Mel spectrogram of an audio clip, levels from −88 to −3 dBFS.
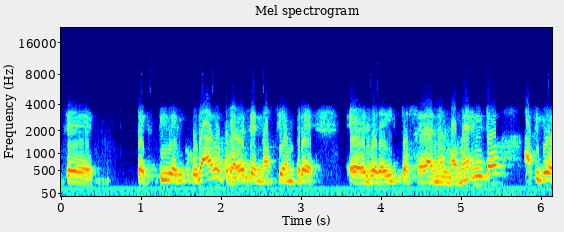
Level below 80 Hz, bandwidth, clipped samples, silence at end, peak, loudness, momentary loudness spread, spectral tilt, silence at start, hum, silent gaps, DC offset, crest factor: -58 dBFS; 6.2 kHz; under 0.1%; 0 s; -14 dBFS; -26 LUFS; 7 LU; -7 dB/octave; 0.05 s; 50 Hz at -60 dBFS; none; under 0.1%; 12 dB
